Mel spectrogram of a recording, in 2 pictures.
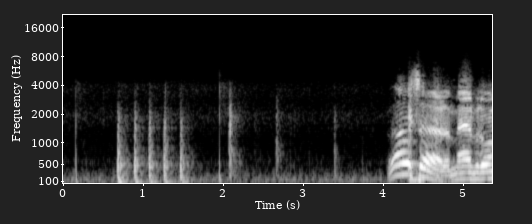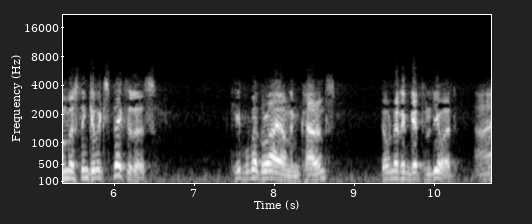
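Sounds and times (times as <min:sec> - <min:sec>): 
faint hiss: 0:00.0 - 0:10.6
knocking on a wooden door: 0:00.7 - 0:01.7
speech: 0:04.1 - 0:06.6, 0:07.5 - 0:10.6.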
